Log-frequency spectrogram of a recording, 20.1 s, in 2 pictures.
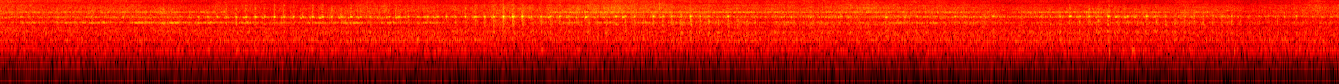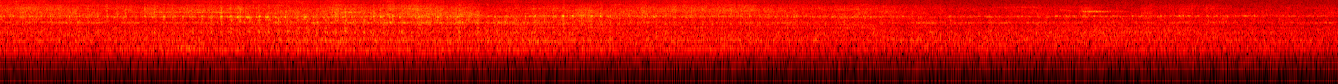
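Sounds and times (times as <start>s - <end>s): locomotive hiss and hum: 0.0s - 20.0s.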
